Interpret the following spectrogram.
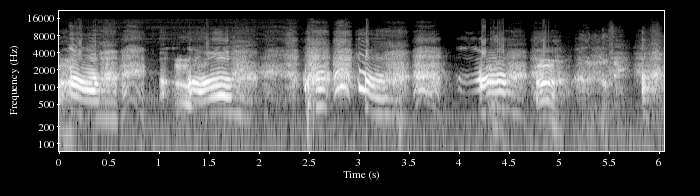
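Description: Sexual moaning and gasping played back from a tape recording: a series of drawn-out moans whose pitch wavers up and down.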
